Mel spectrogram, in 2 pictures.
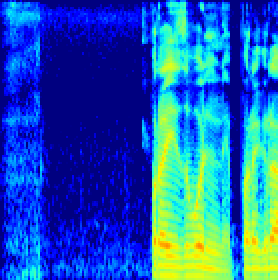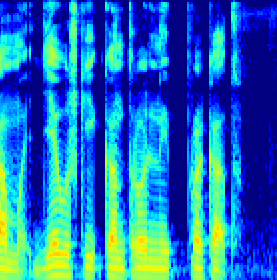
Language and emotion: Russian, neutral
